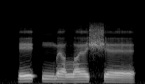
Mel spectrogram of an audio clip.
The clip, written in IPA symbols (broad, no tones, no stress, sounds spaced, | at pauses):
e ʔ ŋ͡m ɛ lˠ ɛ ʃ ɛ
